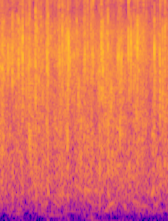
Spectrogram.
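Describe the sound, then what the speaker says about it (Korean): Brief burst of applause at a housing cooperative general assembly meeting, members clapping densely together in a short steady burst with no talk. "자, 박수"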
